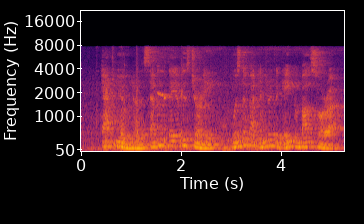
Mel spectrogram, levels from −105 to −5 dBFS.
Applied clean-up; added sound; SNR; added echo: none; Sliding door / Train; 10 dB; reverberation time 1.1 s.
